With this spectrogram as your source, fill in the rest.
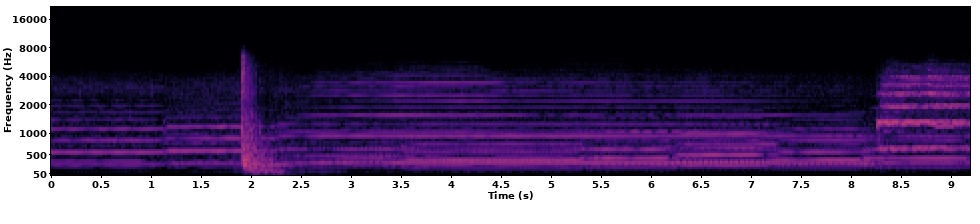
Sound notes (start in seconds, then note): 1.9 small explosion; 1.9 ominous music; 8.1 suspenseful music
